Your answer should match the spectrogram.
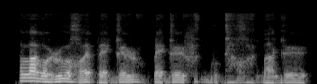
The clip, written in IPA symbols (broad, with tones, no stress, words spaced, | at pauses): lˠɪ˥˨ lˠu˧˩˧ɭuː˥˨ʁʷɛ˩˧˩pɛ˩ ɡøː˧˩˧ ɭṳ˧˩˧k͡pɛ˩ɡøː˧˩fə̤˥˨ ɡ͡bu˩ ɡa̤˧˩ʁʷa̤˧˩˧ɡ͡ba˩ ɡøː˧˩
